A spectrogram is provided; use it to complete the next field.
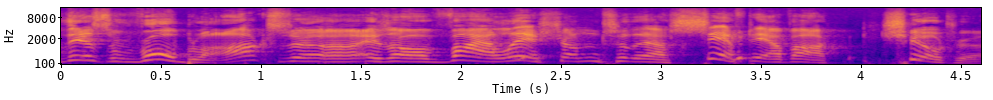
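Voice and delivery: put-on Louisiana accent. Joking about a Louisiana lawsuit in court: put-on Louisiana accent. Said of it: "all I can think of is, like".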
